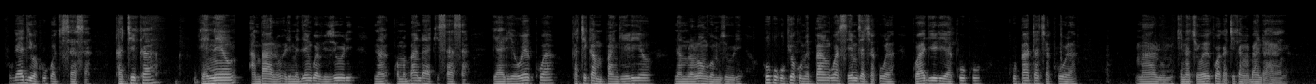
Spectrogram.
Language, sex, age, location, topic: Swahili, male, 25-35, Dar es Salaam, agriculture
